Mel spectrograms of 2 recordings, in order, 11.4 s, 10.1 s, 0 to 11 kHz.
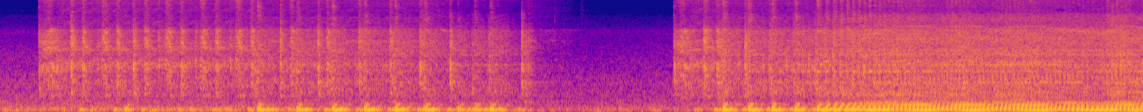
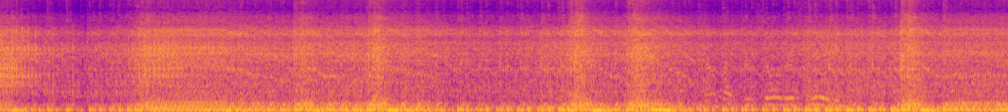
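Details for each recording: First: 2006 Ducati Monster 800, first run in years after fuel pump replacement: uneven, lumpy V-twin idle with a lopsided stumbling beat; front cylinder stays cold and isn't firing, probably a clogged injector, to be swapped to see if it follows. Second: 2006 Ducati Monster S2R 800 V-twin, first run in many years after fuel pump replacement and injector cleaning, fresh fuel: catches after a brief crank, settles into a loping twin idle with throttle blips; sounds healthy.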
